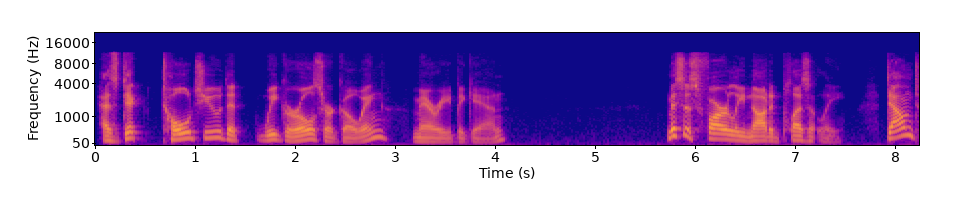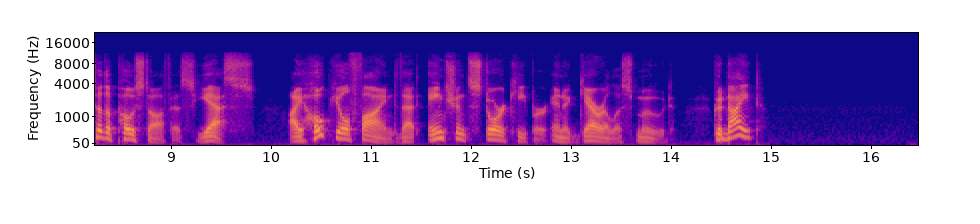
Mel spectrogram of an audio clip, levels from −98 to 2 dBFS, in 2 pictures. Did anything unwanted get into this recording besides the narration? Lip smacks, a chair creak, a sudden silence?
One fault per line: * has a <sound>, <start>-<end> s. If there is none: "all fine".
all fine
